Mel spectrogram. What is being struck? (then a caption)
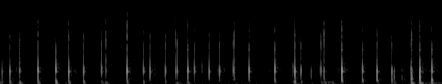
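Small clear plastic coin purse. A small, hollow, transparent plastic coin purse with a bunny print is tapped with nails and fingertips, giving 29 quick, dry taps at an uneven slow-to-medium pace. Each tap is a short, hollow plastic knock with a brief bright click on top and almost no ring, some landing louder than others.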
